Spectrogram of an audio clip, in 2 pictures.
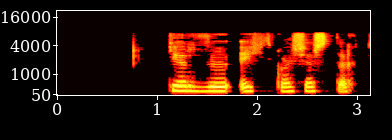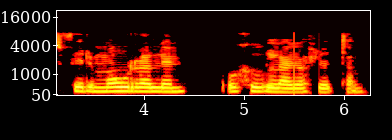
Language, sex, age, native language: Icelandic, male, 14, Icelandic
